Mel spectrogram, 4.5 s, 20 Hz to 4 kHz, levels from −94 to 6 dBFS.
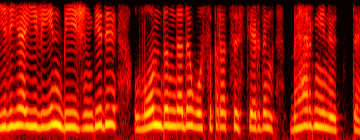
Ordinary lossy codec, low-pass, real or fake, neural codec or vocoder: Opus, 64 kbps; 3.6 kHz; fake; codec, 16 kHz, 2 kbps, X-Codec, WavLM features, trained on Multilingual LibriSpeech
